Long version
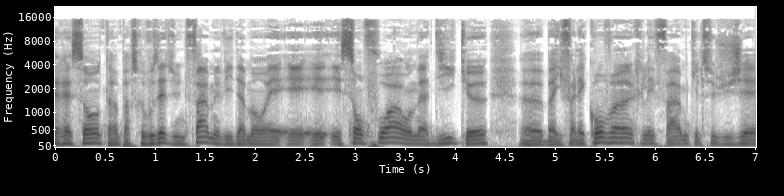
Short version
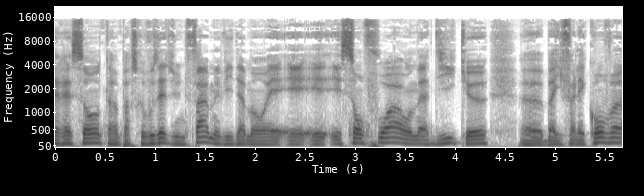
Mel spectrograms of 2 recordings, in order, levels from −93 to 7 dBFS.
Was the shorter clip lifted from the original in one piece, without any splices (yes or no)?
yes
